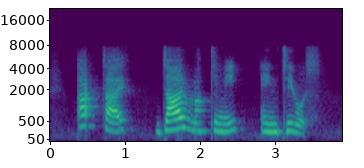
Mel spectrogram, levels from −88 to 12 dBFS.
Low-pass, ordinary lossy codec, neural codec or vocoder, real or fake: none; none; codec, 16 kHz, 0.5 kbps, X-Codec, HuBERT features, trained on general audio; fake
